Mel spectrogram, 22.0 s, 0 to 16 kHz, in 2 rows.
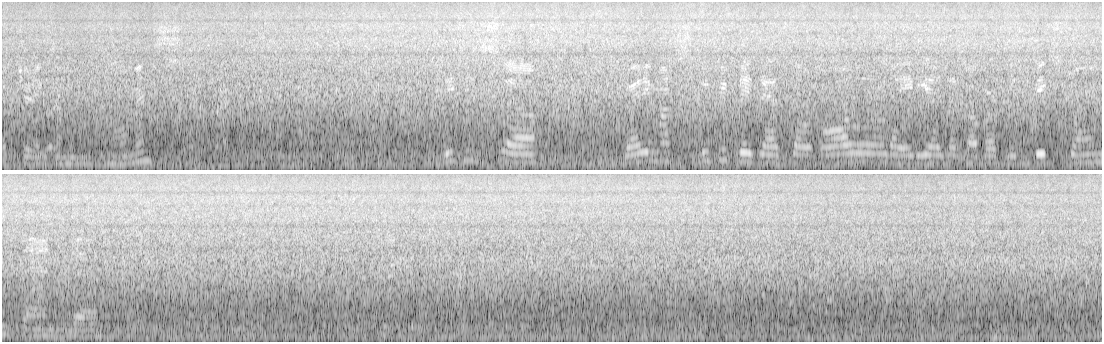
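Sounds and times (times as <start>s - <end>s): stream rushing over boulders: 0.0s - 22.0s.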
